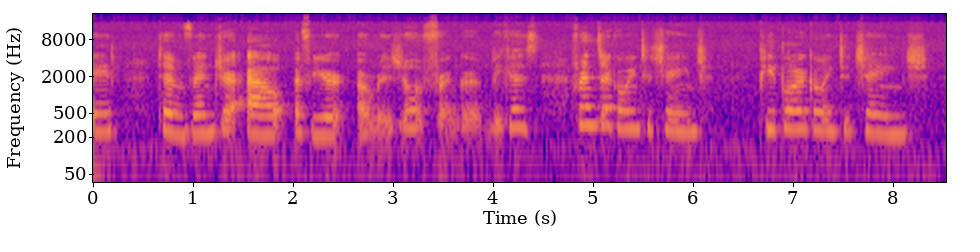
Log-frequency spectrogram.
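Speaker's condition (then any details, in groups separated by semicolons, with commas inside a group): Cerebral palsy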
